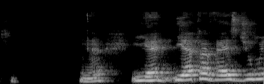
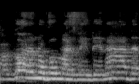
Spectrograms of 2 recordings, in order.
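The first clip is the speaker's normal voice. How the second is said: quick, higher huffy retort; mock angry seller; 4 semitones higher, faster than usual. Imitating the annoyed seller backing out, quick and higher. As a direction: toss it off like an offended seller. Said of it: "ficou brava".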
